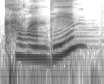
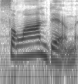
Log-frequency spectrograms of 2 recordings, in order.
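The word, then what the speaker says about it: Celondim: to Cullen dim and yes that really is how it's pronounced I know you know what for years I call it salon dim and seriously that's not how it's pronounced I didn't learn that until much later though until I started studying elvish and then I found out that they always pronounce their C's like cake so I just readjust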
